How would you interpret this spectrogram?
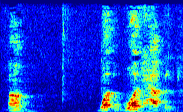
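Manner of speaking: normal talking voice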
